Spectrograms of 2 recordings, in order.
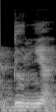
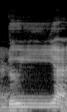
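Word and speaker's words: دنيا: Jadi kita tetap bacanya dunya, jangan dibaca duya ya.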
